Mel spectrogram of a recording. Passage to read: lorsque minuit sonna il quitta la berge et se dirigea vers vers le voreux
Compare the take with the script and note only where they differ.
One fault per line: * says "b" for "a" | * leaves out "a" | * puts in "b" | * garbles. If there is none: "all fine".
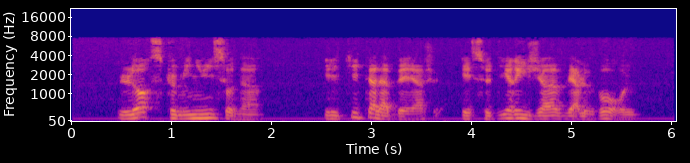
* leaves out "vers"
